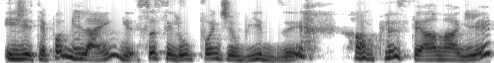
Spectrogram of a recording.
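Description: A woman from Quebec with a Québécois accent, telling her story as an interview guest, animated and laughing often. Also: mid-range voice, fast, husky, no room sound, studio quality. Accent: Québécois French. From Quebec, Canada.

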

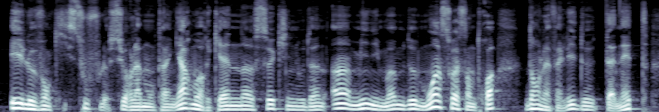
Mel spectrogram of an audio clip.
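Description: A man acts as an upbeat male morning presenter on a comic Christmas elf radio show. His delivery is very animated and tongue-in-cheek, with a mellow, slightly husky tone. He reads the scripted bulletin like a cheerful announcer. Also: fairly low pitch.

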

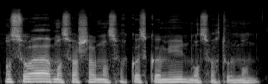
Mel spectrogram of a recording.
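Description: A man co-hosting a radio show, answering jokes deadpan in casual banter. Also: on the low side, fairly quick. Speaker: radio co-host. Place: radio studio.

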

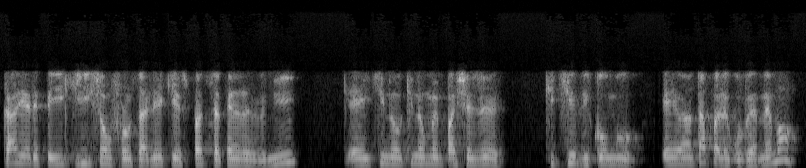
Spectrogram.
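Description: A man leaving an answering machine message for a radio show, talking haltingly and repeating words as he searches for them. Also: a little high, steady tone. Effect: voicemail message played on air. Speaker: radio listener caller. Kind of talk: spoken opinion message. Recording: tinny phone-line voicemail.

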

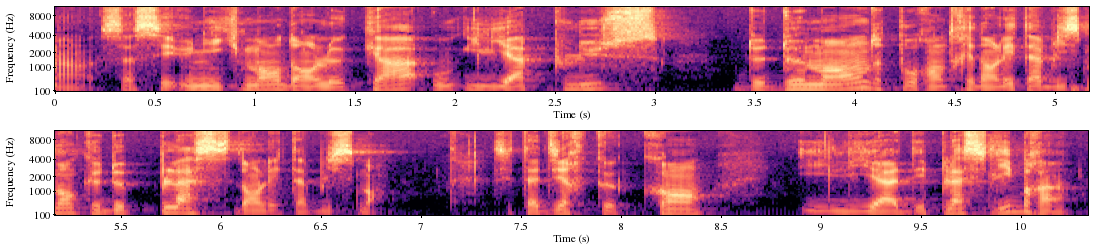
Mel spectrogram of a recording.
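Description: A man's voice: fairly low pitch, fairly bright tone. A man giving a lecture talk, hesitant, with many fillers and restarts. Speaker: conference speaker.

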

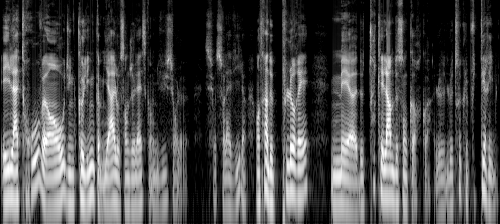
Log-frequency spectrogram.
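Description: A man with a lowish, somewhat dark voice talks at a moderate pace as a podcast co-host, chatting casually about a TV series. He tells a long story, restarting and hesitating many times.

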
